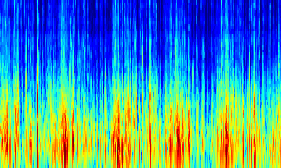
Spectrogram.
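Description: Fingertips and short nails of both hands scratch and rub thin clear plastic cling film wrapped over a microphone's metal mesh head. The result is a continuous, close-up stream of muffled crinkling and scratching with a heavy low-pitched rumble and very little bright, high content. Small sharp ticks stand out from the rubbing throughout.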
